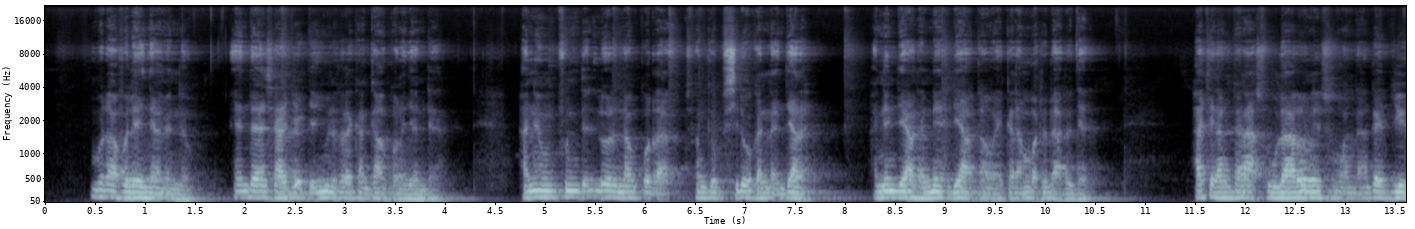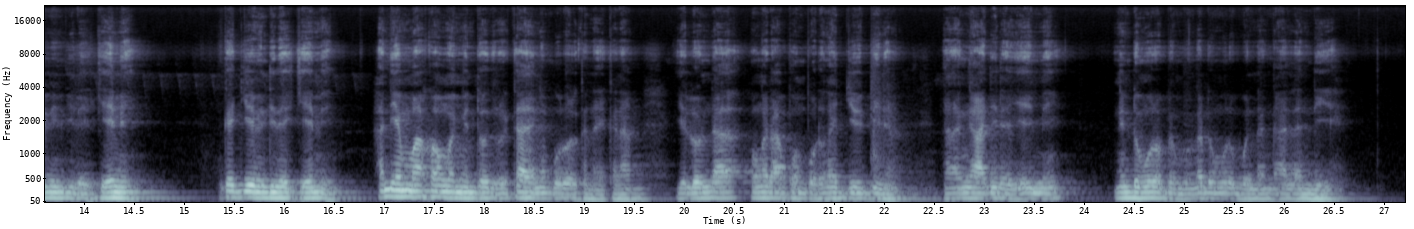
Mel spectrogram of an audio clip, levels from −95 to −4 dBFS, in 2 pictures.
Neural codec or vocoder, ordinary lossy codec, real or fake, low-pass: vocoder, 48 kHz, 128 mel bands, Vocos; none; fake; none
